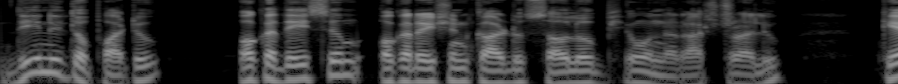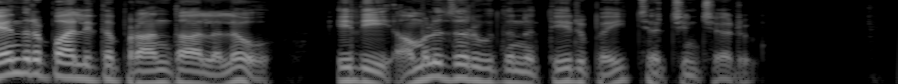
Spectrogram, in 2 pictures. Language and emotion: Telugu, neutral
